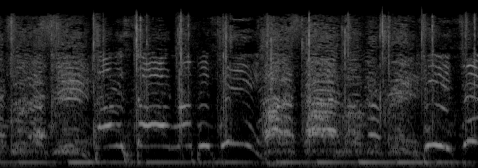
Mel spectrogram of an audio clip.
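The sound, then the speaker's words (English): Protest crowd chanting in New York City: many voices shout a rhythmic slogan in unison. The chant is loud and steady, with short pauses between phrases and no separate speaker. “Here's the sound of a protest in New York City.”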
